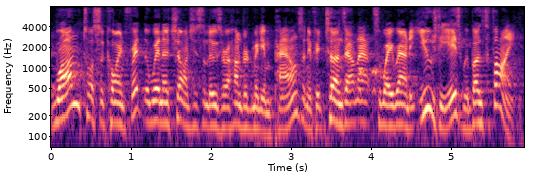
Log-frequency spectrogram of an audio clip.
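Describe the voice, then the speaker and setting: A man playing a flustered, bluffing film-studio negotiator in a radio comedy sketch, animated and nervously hesitant. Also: a little high, fast talker, a little hiss or hum. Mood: puzzled, reasoning.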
